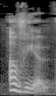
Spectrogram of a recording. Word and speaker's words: Avial: And it is only pronounced as Avial.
